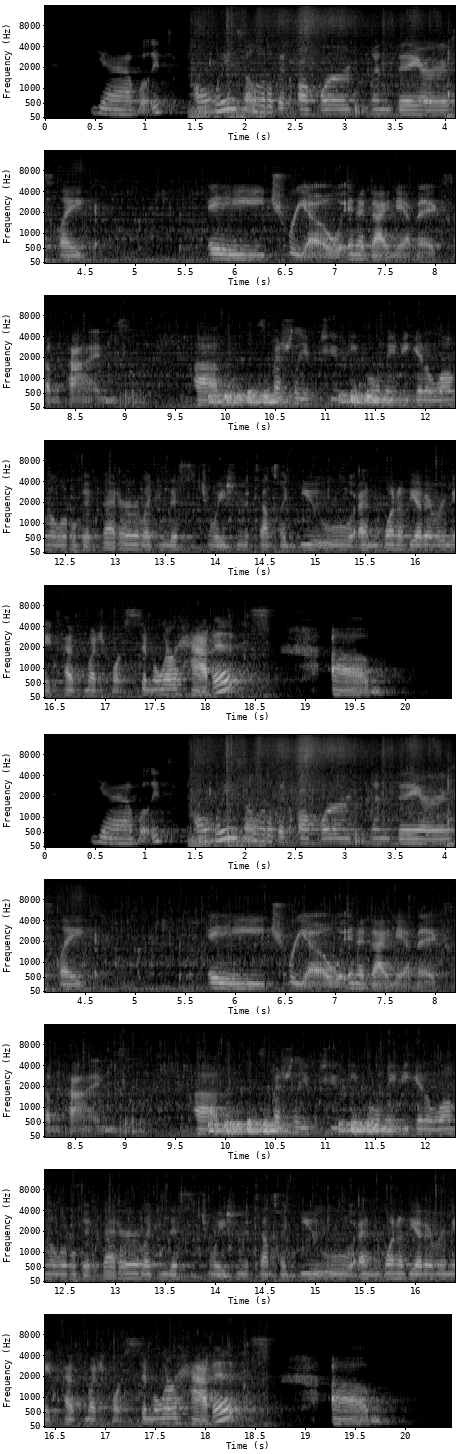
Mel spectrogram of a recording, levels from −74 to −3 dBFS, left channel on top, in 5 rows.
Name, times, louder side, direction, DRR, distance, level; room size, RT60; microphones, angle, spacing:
voice 1, 0.5-1.2 1.5-4.5 5.7-19.8, left 1 dB, 5° left, 6 dB, 0.4 m, -36 dB
sound 1, 1.4-18.6, right 2 dB, 30° right, 0.7 m, -47 dB
sound 2, 9.7-10.7 11.0-11.8 12.2-12.3 12.7-12.8 13.4-14.8 15.1-15.7, right 1 dB, 55° right, 1.1 m, -34 dB
12.0 x 5.9 x 7.2 m, 1.2 s
head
